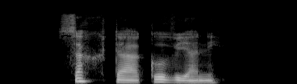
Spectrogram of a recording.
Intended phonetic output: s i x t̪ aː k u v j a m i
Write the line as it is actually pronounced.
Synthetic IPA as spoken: s a x t̪ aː k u v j a n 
